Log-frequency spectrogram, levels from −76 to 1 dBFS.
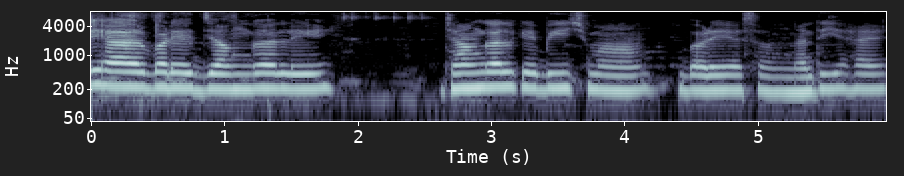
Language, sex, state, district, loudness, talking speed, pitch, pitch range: Chhattisgarhi, female, Chhattisgarh, Raigarh, -19 LUFS, 120 wpm, 205 Hz, 190-215 Hz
